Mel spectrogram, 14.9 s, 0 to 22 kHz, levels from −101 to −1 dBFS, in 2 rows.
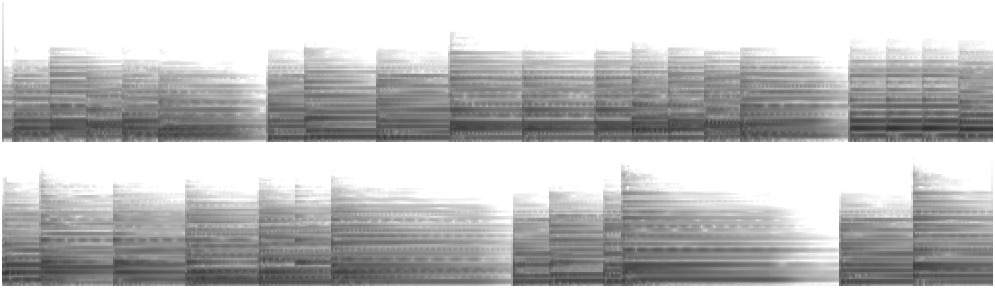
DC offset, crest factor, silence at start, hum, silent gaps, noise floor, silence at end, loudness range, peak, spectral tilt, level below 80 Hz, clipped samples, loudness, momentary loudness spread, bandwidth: under 0.1%; 16 dB; 0 s; none; none; -49 dBFS; 0 s; 5 LU; -14 dBFS; -9 dB/octave; -60 dBFS; under 0.1%; -30 LUFS; 11 LU; 5.8 kHz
